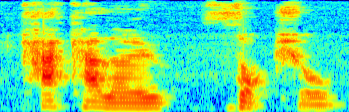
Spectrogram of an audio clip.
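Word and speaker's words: cacaloxochitl: It was cacalo xochol. That's cacalo xochol. That's how you say it. Cacalo meaning cacao, xochol meaning flower.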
